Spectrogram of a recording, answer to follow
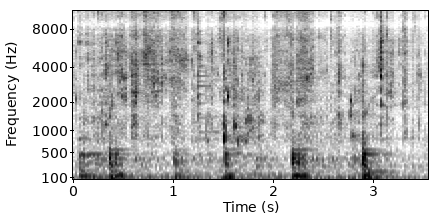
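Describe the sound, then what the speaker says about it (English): Bay leaves are washed by hand in a bowl of water with a little baking soda, with quiet sloshing and splashing and a few soft rhythmic swishes, close up. "Alright, so we're going to wash them off."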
